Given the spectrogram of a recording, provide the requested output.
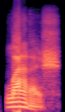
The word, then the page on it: latish: American English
